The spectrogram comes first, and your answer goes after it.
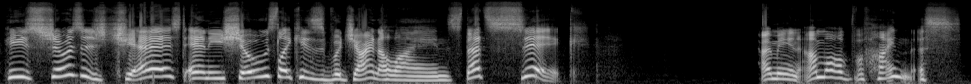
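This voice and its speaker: A young woman with a high voice, chatting casually and snarkily on a stream, her close mic clipping on loud peaks. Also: animated, drawn-out words, dry recording. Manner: chatty, rambling, mockingly snarky. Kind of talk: casual reaction stream chat. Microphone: close mic that clips loud peaks.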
